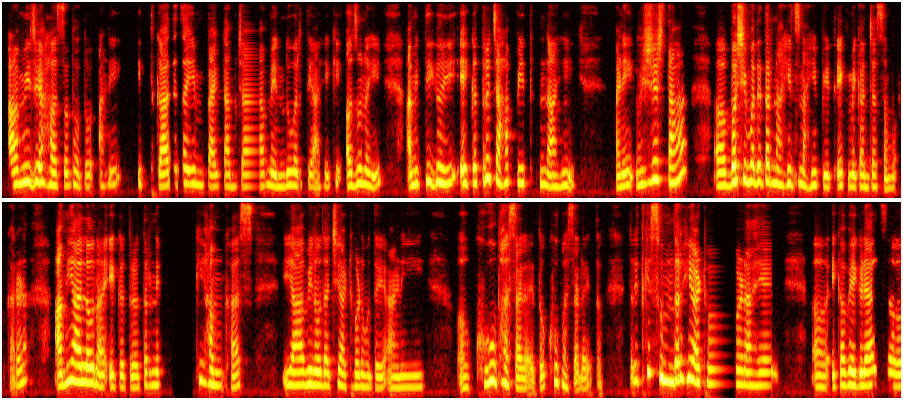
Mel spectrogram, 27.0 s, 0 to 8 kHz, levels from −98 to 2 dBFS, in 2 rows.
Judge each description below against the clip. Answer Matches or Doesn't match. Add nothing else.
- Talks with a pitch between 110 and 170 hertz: Doesn't match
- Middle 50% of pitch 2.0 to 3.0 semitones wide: Doesn't match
